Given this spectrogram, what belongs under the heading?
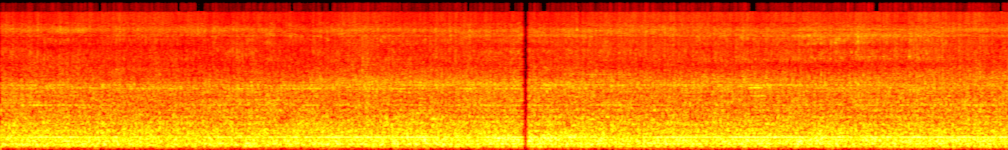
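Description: Steady, loud engine drone from a large three-deck ferry, with a strong constant hum and broadband rumble running unbroken throughout and no one talking.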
